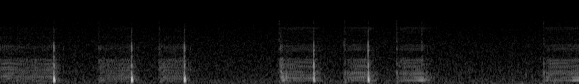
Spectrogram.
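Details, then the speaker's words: Animatronic figure's mouth motor with amplifier on, no input and volume, treble and bass turned up: sharp pops with a short buzzing hum as the motor moves, intermittently through the speaker; motor electrical interference reaching the amplifier. "every once in a while you get a pop coming through the speaker hear it not all the time"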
